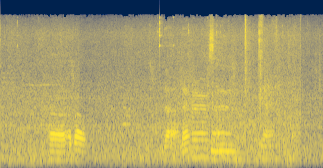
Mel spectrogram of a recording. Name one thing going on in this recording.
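A woman speaks calmly nearby.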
